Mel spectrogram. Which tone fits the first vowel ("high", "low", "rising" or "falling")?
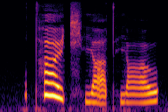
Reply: falling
